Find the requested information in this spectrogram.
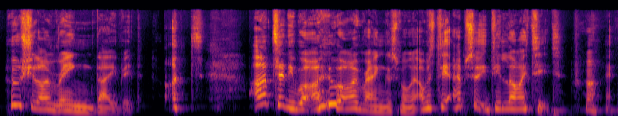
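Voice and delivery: usual speaking voice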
